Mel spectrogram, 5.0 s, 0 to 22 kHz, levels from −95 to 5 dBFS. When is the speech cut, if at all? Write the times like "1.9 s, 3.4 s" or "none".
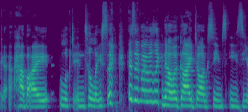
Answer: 2.4 s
